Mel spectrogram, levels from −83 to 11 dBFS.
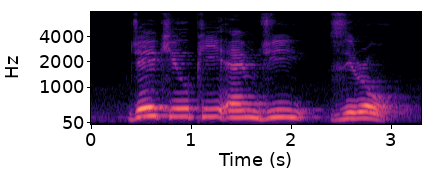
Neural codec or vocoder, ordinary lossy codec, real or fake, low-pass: none; none; real; none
